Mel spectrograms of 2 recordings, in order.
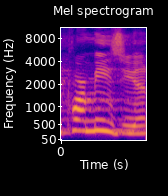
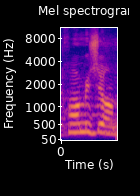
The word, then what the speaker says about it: parmesan: say pronounce it wrong i say parmesian or parmesian parmesian all the time instead of parmesan my husband laughs at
